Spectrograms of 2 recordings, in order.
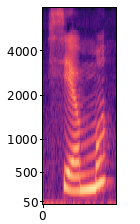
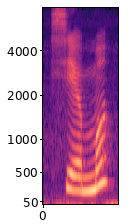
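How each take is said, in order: First: The final M sound is hard. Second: The final M sound is hard.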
